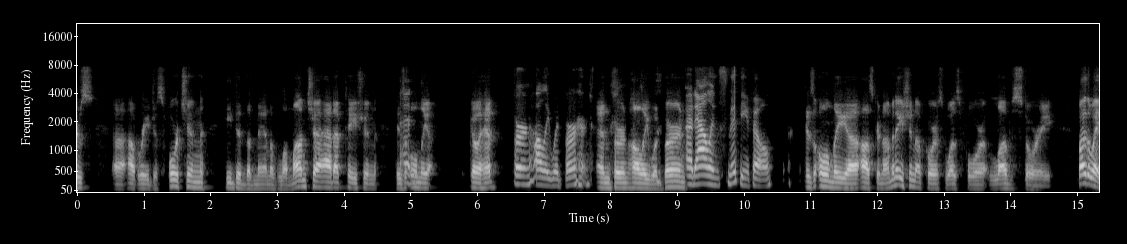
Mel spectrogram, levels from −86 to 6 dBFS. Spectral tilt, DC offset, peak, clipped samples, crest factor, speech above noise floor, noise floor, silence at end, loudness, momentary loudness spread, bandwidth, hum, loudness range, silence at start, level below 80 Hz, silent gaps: -3 dB/octave; under 0.1%; -6 dBFS; under 0.1%; 18 dB; 48 dB; -72 dBFS; 0 s; -24 LUFS; 14 LU; 8 kHz; none; 4 LU; 0 s; -80 dBFS; 10.78-10.82 s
